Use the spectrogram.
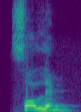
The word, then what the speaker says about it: solemn: add to the list moreover in place of MN that is with silent letter N we don't have the M sound what we have in place of MN is the M sound in words like him condemn solemn.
